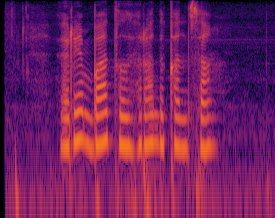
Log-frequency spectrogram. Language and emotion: Russian, neutral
